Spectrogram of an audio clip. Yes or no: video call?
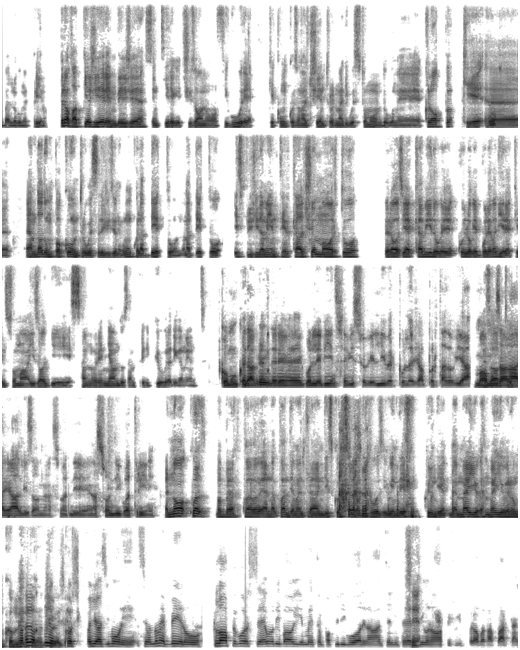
yes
